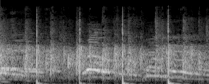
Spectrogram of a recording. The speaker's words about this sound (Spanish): Aplauso.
